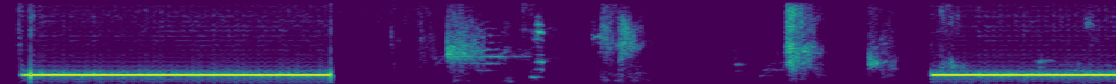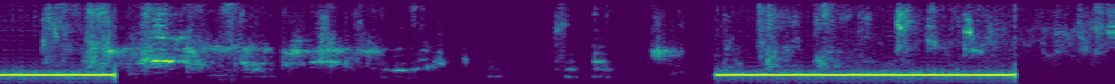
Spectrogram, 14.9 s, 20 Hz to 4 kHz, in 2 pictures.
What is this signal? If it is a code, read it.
Ringback tone (North America), 440 + 480 Hz.
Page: Dantas - PE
